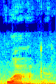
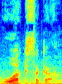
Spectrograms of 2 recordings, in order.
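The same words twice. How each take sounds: First: The middle consonant sounds like 'h'. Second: The middle consonant sounds like 'ks'. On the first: The speaker calls it right. "sort of like with an H" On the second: The speaker calls it wrong. "I said Oaxaca because you know that's what it says"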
